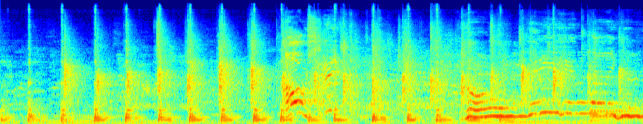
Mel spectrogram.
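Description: Steady, rhythmic hand claps sound about twice a second in an even beat, crisp and fairly loud; after a few seconds sung voices come in over the continuing claps.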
